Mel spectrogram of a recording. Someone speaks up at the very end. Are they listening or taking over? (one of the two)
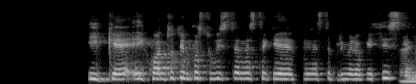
taking over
